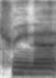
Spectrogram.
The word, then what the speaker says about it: Trini: It's spelled Trini, and it's pronounced Trina.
